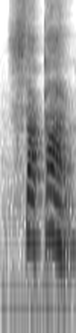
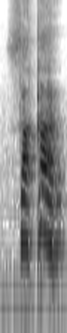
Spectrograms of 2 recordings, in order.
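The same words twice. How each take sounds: First: The middle consonant is a hard k sound. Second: The same.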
